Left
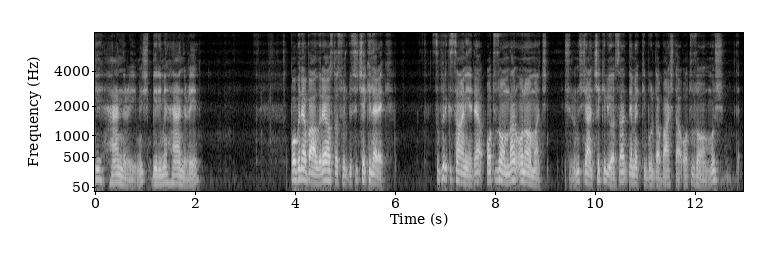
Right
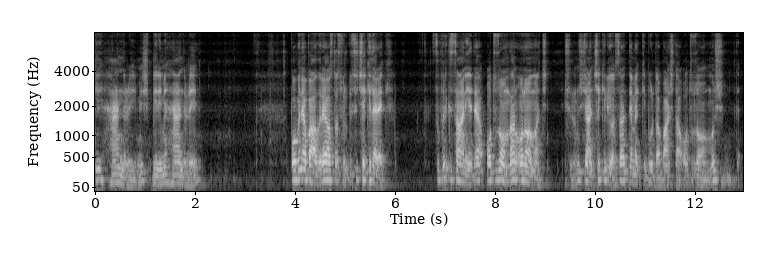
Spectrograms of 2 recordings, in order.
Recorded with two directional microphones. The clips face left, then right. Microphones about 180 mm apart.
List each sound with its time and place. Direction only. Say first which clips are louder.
0.0 s speech: left 6 dB; 45° left (ahead or behind)
3.6 s speech: left 3 dB; 35° left (ahead or behind)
